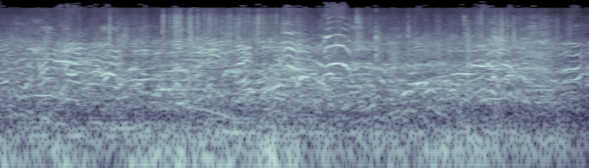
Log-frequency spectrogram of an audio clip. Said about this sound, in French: Beaucoup de schtroumpfs. Tout le monde court de partout. Les terminales ont pris le pouvoir. Les terminales ont pris le pouvoir dans la cour.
